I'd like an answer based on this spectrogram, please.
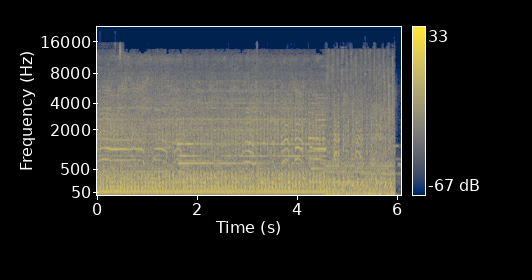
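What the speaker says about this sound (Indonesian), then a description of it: "helikopter yang berpatroli pun datang dari arah yang berlawanan dan langsung menjemput Dengler" A patrol helicopter in the 2006 film Rescue Dawn arrives with a loud, steady rotor thrum and engine whine that holds strong throughout before cutting off abruptly at the end.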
